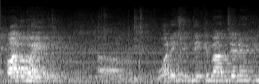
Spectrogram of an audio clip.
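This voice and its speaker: Actor doing an eager awkward young dad in a stage comedy, far from mic, noisy echoey room. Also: male voice, high voice, fast talker, lightly acted. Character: eager, awkward new father hosting dinner.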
